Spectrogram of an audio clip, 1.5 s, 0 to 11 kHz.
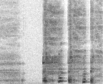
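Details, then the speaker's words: Adult still recovering from an illness, not fully better: a quiet pause, then three short, forceful, slightly loose coughs in quick succession; a brief coughing bout. "Oh dear, cough time. Um, thank you everybody. Hi Janette. Um, as you can hear, I'm not 100% better."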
